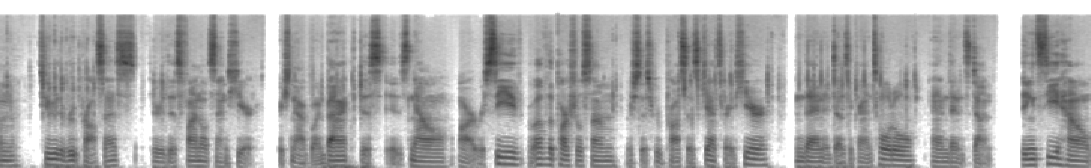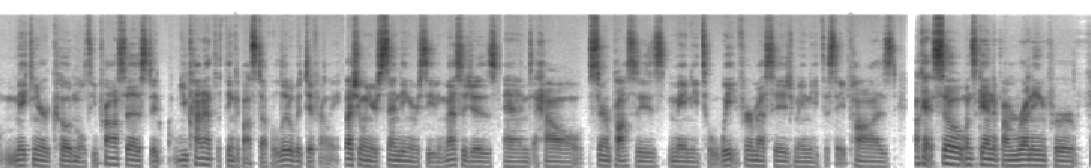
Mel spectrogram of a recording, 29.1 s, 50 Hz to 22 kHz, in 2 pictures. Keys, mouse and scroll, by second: 1.0-2.0 typing, 3.4-4.2 typing, 10.6-12.5 typing, 26.6 typing.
